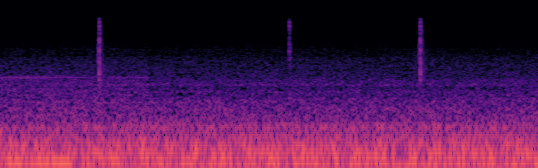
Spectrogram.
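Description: Short electronic clicks sound as menu selections change.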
